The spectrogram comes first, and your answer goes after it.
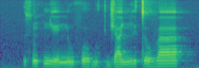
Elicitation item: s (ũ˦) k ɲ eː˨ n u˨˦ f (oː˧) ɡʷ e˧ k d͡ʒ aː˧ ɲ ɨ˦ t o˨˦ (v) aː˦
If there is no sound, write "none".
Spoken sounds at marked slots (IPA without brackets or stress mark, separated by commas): ũ˧, oː˧, v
